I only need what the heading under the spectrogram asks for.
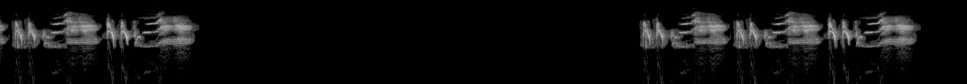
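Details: Common waxbill song in two separate bouts several seconds apart, each a rapid run of high, thin chips that runs into buzzy, slurred trills. Silence lies between the bouts.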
